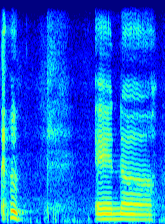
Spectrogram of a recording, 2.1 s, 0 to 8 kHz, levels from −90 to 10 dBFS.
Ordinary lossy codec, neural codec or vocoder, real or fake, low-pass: none; none; real; none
